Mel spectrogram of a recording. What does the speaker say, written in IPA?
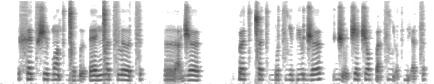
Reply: x ɛ t͡s ʃ ɪ ɓ ɔ̃ t͡s ɡ͡ǀ ə ɓ ə̰ ʔ ɛ ŋ͡ǀ ə t͡s l ə t͡s | r a̰ d͡ʒ œ | k͡p œ t͡s ǀ œ t͡s ɡ͡b o t͡s ʎ ɪ pʲ o d͡ʒ œ | d͡ʒ o̰ t͡ʃ ɛ t͡ʃ ɔ k͡p a̰ t͡s ʎ ɔ̰ t͡s bʲ a̰ t͡s

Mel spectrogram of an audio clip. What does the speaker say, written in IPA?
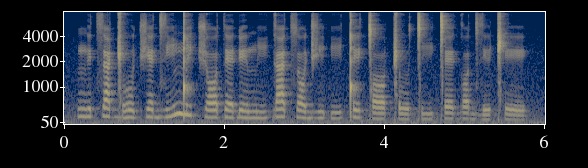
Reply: ŋ ɪ t͡s a ɡ͡ǁ o t͡ʃ ɛ d͡z i ŋ͡ǃ i t͡ʃ ɔ t ɛ ɗ e m i ɡ a t͡s ɔ d͡ʒ i ʔ i ǃ e ǀ ɔ ǁ ʊ ǀ i ǀ ɛ ɡ ɔ d͡z ɪ ǁʰ e

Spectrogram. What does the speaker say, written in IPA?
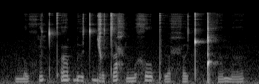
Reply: m ə˩ xʷ ə̃˦ t pʼ ɐ̃˦ ɓ ʉ˨˦ t ɟ ɵ˩˧˩ t ɐ˥˩ ħ ŋʷ ə˨˦ x o˥˩ pʼ ʉ˩ ħ ʉ˩˧˩ t ǃʰ ə̃˩˧˩ m ə̃˨˦

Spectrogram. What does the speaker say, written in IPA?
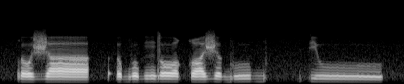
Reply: ɾ ɔ ʒ a | ʔ ʌ b o b n d ɔː qʷ a ʒ ʌ ɡ u b | pʲ uː

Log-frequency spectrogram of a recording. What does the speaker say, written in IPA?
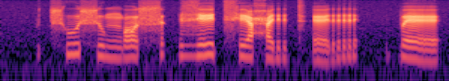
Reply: t͡sʰ u s u ŋ ɔ s | z e t͡sʰ e ħ ɪ r t͡sʼ ɛ r | p ɛ

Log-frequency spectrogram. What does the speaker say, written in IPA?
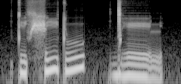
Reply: t i sʲ ʂ i t u | ɡ͡ǀ e l

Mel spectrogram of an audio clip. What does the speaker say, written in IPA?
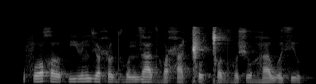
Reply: f o χ ɤ | j y n z y ħ u dʱ o n z a dʱ ɔ ħ a ǁ o ǀ ɔ dʱ ɔ ʃ o ɦ a w ɤ sʲ u

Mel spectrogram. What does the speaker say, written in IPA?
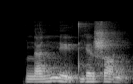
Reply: n̪ a˧˥ n n̪ ḛ˨˩ ɪ̯ t̪ j ɛ˥˧ ʂ ɑ˥˩ ŋ

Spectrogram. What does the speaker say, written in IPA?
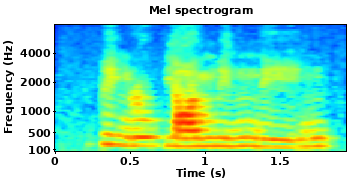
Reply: p i˥˩ ŋ ɻ u˧˥ p j ɑ˧˥ ʊ̯ m i˧˥ n n̪ i˨˩˦ ŋ

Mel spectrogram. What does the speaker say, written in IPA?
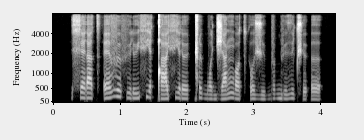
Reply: x ɛ ɾ a t͡sʼ ɛ v ø f y ɾ y fʲ a ǃ a fʲ œ ɾ ø ǁ ø b ɔ d͡ʒ a ŋ ɔ t͡sʼ o ʒ y b œ b y ð y t͡ʃʼ ø ʔ ə

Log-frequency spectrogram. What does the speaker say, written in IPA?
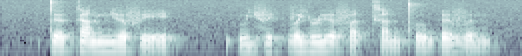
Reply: t̪ əː˧˥ k a˧ n ɲ ɨ˧ ə̯ f e˨˩˦ | ʔ u˧ j v e˦˥ k̚ v ə˧ j ɹ ɨ˧ ə̯ f a˨˩ t̚ x a˨˩ n t̪ʰ o˨˩˦ w ʔ əː˧˥ v ə˨˩ m

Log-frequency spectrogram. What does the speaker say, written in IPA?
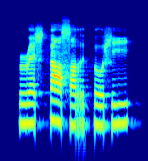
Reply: ɹ ɛ ɬ θ a sˤ ɛ r θ o ɬ i

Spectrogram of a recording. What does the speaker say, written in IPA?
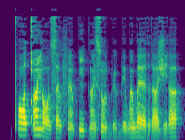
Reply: pʰ ɔː˦ l qʼ ĩː˦ ɾ ɔː˨ l s ɐ˨ l f ɛ̃˨ ʊ̯ k ĩ˦ k ɐ̃˧ ɪ̯ s õ˦˨ l b ʉ˨˦ l b ɪː˨ w ɐ̃˦ w ɛː˦˨ r ɐː˧ ʒ i˧ ɾ ɐ˦

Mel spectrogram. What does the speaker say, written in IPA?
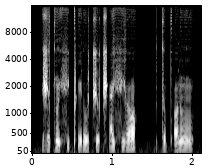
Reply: ʒ ə t õ fʲ ə pʼ i ɾ u t͡ʃ u t͡ʃʼ æ fʲ ɔ | t ʊ pʼ ɔ ɾ õ

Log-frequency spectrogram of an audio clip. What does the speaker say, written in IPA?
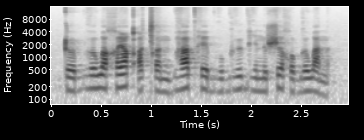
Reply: ʈ ɵ bʱ ɵ w ɐ χ e qʼ ɐ ǀ ɐ n bʱ a t̪ʰ e bʱ u ɡʱ ʉ ɡʱ i n ʉ ʃ ɨ χ u ɡ ɵ w a n

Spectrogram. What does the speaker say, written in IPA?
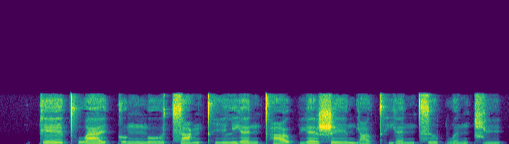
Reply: k e˦ ɪ̯ t̪ʰ w a˨˦ ɪ̯ k ʊ˦ ŋ n̪ o˨˦ ʊ̯ t͡s ɑ˨˦ ŋ t̪ʰ i˨˦ l j ɛ˦ n t̪ʰ ɑ̰˨˩ ʊ̯ p ɥ ɛ˥˨ ʂ e˥˨ ɪ̯ n̪ j ɑ˩ ʊ̯ t̪ʰ j ɛ˨˦ n t͡s ɹ̩˥˨ p w ə˨˦ n t͡ɕ y˦

